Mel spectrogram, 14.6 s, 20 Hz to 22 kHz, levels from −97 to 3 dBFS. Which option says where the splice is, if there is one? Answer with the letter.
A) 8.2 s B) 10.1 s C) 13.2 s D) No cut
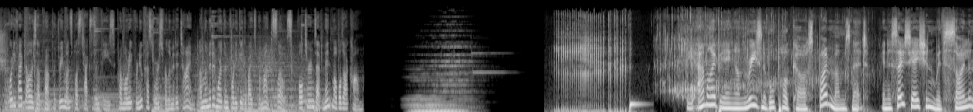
A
